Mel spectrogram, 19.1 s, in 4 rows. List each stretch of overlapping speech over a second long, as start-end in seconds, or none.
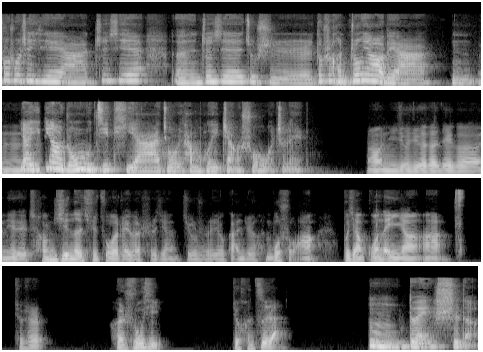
none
